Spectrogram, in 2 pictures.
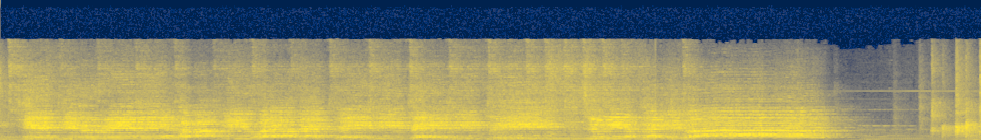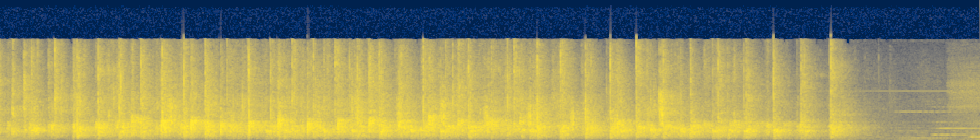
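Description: The musical's ensemble cast sings together in chorus, ending on a held chord about eight seconds in. After a brief pause, the theatre audience applauds.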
